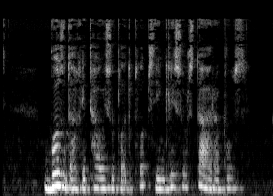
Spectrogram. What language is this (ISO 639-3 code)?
kat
